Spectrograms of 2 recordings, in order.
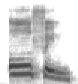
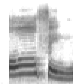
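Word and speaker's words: often: انا بعملها يا مس غالبا اوفن التي دي ما بتتنطق التي دي سايلنت اوفن يعني غالبا طيب ده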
